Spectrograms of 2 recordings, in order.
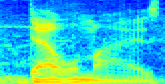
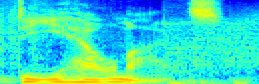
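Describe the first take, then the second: First: No 'h' sound is heard in the middle. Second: An 'h' sound is heard in the middle. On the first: The speaker calls it right. "you pronounce it Delmai's" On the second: The speaker calls it wrong. "not De-Helmai's"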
